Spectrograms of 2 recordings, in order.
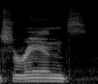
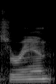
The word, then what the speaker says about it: Sheeran: Well, see, I don't know how to pronounce Ed Sheeran's name. I guess it's Ed Sheeran.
